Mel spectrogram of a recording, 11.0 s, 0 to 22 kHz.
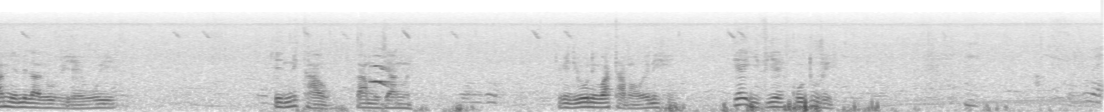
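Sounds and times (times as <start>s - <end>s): man speaking: 2.8s - 4.2s
faint high chirps: 3.6s - 5.6s.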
